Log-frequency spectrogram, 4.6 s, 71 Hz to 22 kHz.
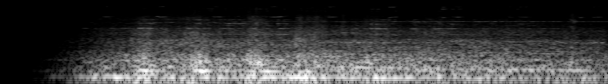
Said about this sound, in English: As Moscow woke up this morning, it didn't feel as if much had changed in Russia. The number 38 tram was trundling along as normal, transporting bleary-eyed commuters.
